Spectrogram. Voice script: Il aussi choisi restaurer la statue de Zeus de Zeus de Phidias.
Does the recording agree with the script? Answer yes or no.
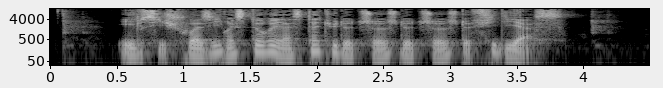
yes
